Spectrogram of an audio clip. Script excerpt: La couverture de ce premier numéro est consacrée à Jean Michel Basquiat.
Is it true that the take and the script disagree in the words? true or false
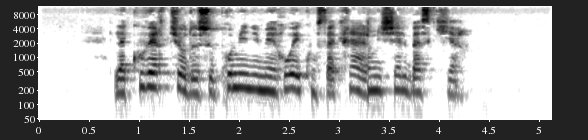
true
